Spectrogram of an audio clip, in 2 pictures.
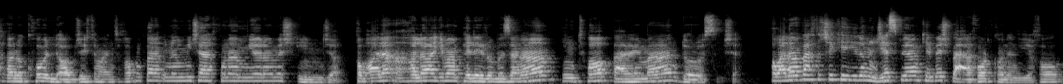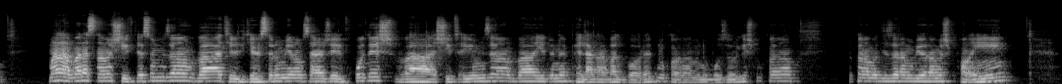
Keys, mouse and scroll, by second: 0.1 click, 1.8 click, 3.4 click, 4.6-6.2 drag, 6.2-7.3 scroll up 1, 7.5-9.6 scroll down 1, 9.9 scroll up 2, 10.5 scroll down 1, 11.7 shift+s, 13.7-14.0 scroll up 1, 14.0-14.9 shift+middle drag, 14.9 shift+a, 16.4 s, 18.3 scroll down 3, 18.6-19.8 middle drag, 19.8 click, 20.6 click.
